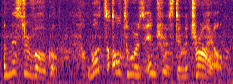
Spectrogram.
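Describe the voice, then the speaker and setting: A woman playing a brisk, formal, inquisitive television news reporter in a video game cutscene. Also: sits high, sing-song, a crowd in the background. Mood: probing. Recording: noisy outdoor street background.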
